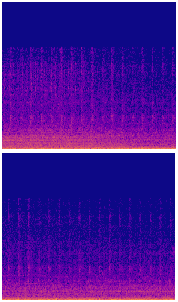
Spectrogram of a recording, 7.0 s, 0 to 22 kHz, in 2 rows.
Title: E63 ticking noise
